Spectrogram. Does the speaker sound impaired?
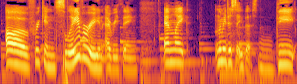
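No.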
